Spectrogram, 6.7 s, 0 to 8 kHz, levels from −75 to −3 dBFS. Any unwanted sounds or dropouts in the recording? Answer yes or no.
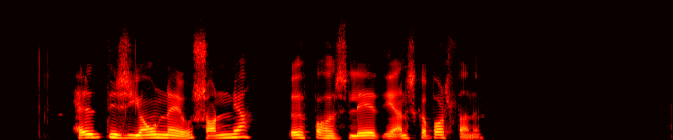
no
